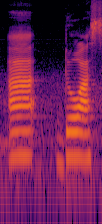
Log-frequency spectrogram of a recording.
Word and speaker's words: Adoasi: I'm sitting here with a special guest, William Adoasi.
